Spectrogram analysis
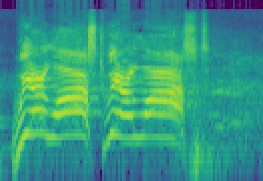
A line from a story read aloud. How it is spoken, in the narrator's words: Brown became very upset and started yelling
